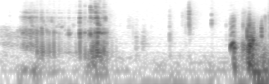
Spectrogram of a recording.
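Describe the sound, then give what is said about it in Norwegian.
Soft mouth sounds of someone sipping lukewarm coffee: a few short, wet slurps and swallows separated by quiet gaps, with a louder cluster at the end. “Sorry, jeg må drikke kaffe.”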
